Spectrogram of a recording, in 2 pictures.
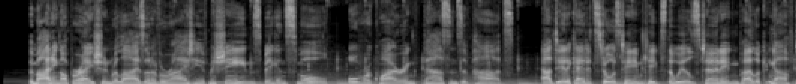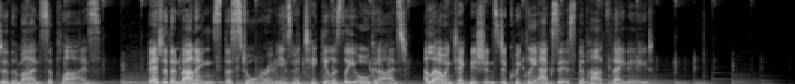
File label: Corporate Video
